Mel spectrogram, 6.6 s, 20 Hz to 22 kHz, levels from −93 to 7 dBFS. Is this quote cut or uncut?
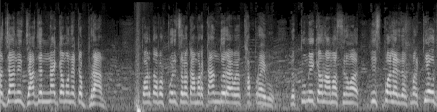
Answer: cut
